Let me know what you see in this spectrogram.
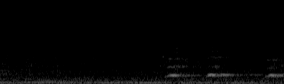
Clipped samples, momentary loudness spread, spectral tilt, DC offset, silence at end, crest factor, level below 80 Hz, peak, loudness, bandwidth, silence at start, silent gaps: under 0.1%; 9 LU; -7.5 dB/octave; under 0.1%; 0 s; 14 dB; -60 dBFS; -38 dBFS; -55 LUFS; 16 kHz; 0 s; none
